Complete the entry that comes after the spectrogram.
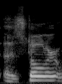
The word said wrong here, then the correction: Stiller: was was so nice. Did I get the name right? – Stiller, yeah. Ben Stiller, sure. – Stiller, I'm sorry.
